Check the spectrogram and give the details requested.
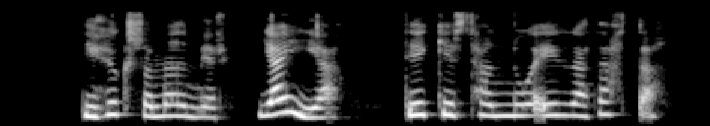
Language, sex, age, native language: Icelandic, female, 12, Icelandic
